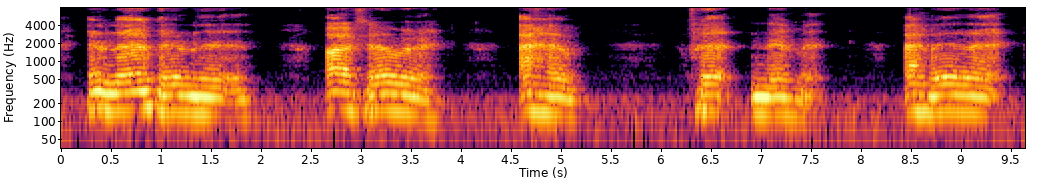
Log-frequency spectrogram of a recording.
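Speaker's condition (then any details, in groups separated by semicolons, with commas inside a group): ALS; treatment about 2 years, speech and swallowing improving, pseudobulbar affect; was unintelligible, now clearer and louder, lip weakness remains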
